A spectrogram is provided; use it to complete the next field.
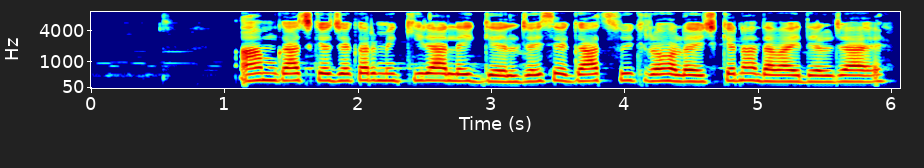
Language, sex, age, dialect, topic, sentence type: Maithili, female, 18-24, Bajjika, agriculture, question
